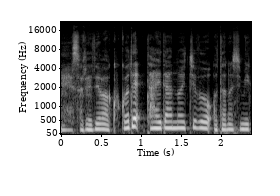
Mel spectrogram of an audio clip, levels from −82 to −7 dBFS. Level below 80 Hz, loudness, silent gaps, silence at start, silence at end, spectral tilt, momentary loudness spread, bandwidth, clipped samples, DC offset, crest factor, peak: -56 dBFS; -25 LUFS; none; 0 s; 0 s; -5.5 dB/octave; 4 LU; 15.5 kHz; under 0.1%; under 0.1%; 18 dB; -8 dBFS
